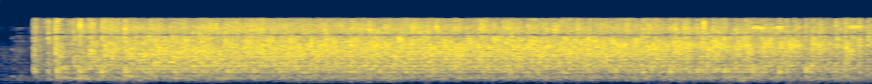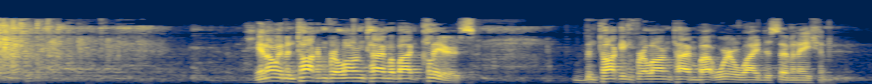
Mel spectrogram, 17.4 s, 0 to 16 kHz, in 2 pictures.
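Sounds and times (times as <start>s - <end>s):
large congress audience applause: 0.3s - 10.3s
speech: 11.3s - 13.6s, 14.4s - 17.2s.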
